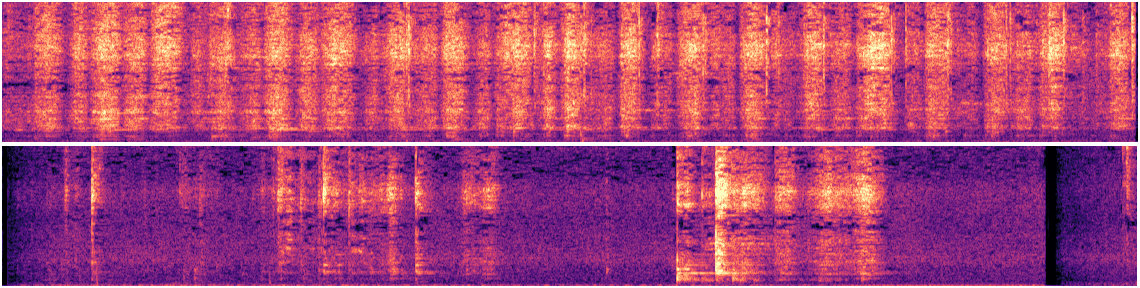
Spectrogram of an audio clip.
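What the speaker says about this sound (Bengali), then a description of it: "এই আদাটা আমি ঘষনি দিয়ে ঘষে নিচ্ছি" Peeled ginger being grated on a hand grater, a close rhythmic rasping scrape in rapid strokes, pausing briefly midway before resuming more softly.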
